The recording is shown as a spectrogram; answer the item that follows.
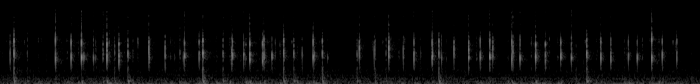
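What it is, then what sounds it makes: Mechanical keyboard with PBT plastic keycaps. Bare fingertips type rapid key presses on a compact modded mechanical keyboard with lubed switches and white PBT plastic keycaps. Roughly four dozen short, crisp clacks come in a steady stream, with a brief pause near the middle. The clicks are bright and snappy, with little low end and almost no ring.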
